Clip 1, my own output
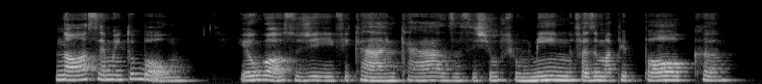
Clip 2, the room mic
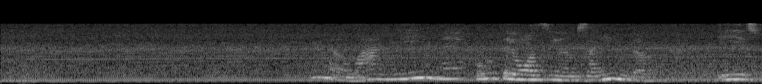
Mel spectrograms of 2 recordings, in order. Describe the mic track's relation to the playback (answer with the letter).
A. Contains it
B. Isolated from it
B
